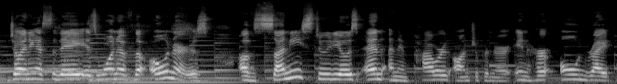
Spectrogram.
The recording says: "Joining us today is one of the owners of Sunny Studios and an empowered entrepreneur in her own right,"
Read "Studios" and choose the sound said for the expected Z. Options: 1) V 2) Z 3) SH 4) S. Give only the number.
2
